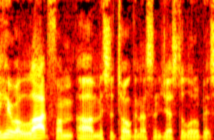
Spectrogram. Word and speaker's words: Tauginas: Did I pronounce that correctly? Tauginas.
